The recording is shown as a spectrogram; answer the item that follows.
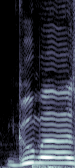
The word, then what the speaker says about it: Goomba: Goomba or Gumba? Let's say I'm Googling it. Gumba. How do you spell that? G-O-O-M-B-A? – Yes. – Ah, okay, that's called Goomba then.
